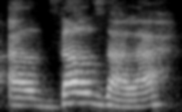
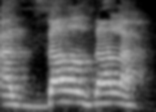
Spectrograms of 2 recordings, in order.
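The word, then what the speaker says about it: الزلزلة: lalu terkait dengan Surah alzalzalah eh jadi bacanya Sebenarnya azzalzalah dia alif lam syamsiah maksudnya bukan Alif Lam Qariah Bukan alzalzalah tapi azzalzalah pakai depannya eh apa zainnya Double ya terkait surah azzalzalah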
